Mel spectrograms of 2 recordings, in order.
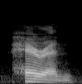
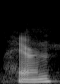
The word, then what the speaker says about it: Herron: name right it's kate herron it's spelled h-e-r-r-o-n okay her on kate herron heron sorry i would i would assume heron because that's how the bird is spelled but very pronounced but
